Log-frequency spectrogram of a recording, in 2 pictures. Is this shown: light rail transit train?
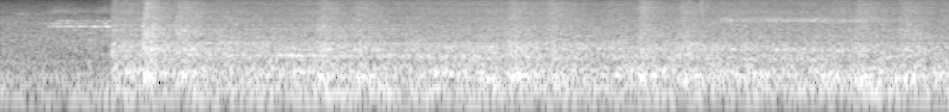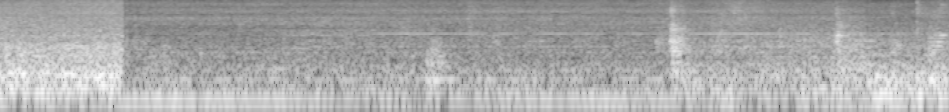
yes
